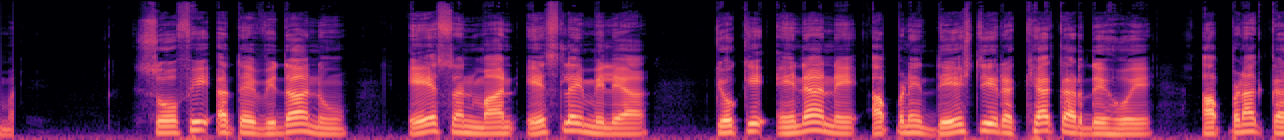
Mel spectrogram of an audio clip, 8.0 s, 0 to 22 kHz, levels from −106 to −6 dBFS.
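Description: No technical faults are audible.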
